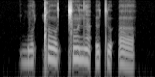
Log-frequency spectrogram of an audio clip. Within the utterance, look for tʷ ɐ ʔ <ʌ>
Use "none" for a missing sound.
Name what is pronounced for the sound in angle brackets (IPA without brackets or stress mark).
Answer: ʌ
